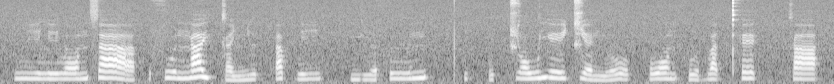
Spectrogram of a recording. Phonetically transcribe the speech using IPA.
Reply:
ʋ iː˧ l i˧ l ɔː˧˥ n s aː˥˨ | f u˧ ə̯ ŋ aː˥˨ j k a˩ ɲ ɯː˧ t̚ ʔ a˥˨ p̚ l iː˧˥ p̚ | j i˩˧ ə̯ h ɯː˧˥ n | pʰ i˧˩ k̚ ʔ u˧ t̚ t͡ɕ ɔː˧˥ w j eː˧˥ t͡ɕ ɛː˩ ŋ l o˥˨ | ʋ ɔː˧ n h u˩˧ ə̯ b aː˧ t̚ pʰ ɛː˥˨ k̚ | k a˧

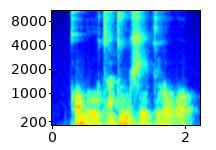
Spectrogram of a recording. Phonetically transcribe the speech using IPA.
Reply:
kʰ ɔ˦ w oː˨ t͡s ã˨ t uː˦ ʃ eː˨ k ɪ˨ l ɔ˨ β ɔ˨

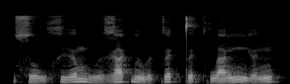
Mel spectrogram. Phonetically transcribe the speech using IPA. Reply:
s o̤˨˩ w x ɨ˨˦ ə̯ m ṳ˨˩ ə̯ ɣ a˦˥ k̚ l u˧˩ ə̯ k ə˦˥ t̚ t̪ ə˨˩ t̚ k w a˨˦ ŋ ɲ ə˨˦ n

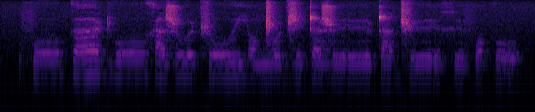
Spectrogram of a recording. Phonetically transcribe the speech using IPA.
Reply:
f oː k ɐː ɖʱ oː x a ʐ ʊː ʈ͡ʂ oː j ɔ ŋ͡ǁ o ɖ͡ʐ i ʈ ɐ ʐ ʏː ɾ ʏː ʈ a ɖ͡ʐ ʏː ɾ ʏ x ʏ f ɔ k o

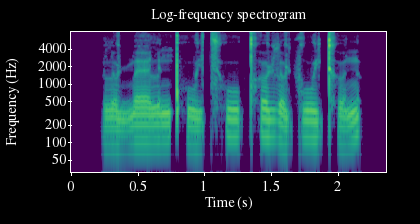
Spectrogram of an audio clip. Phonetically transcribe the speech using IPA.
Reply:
l ɵ˨˩ ɥ m ɛː˨ l ɪ˨˧ ŋ pʰ uː˨˩ j t͡sʰ uː˧ kʰ ɵ˧ ɥ l ɵ˨˩ ɥ k uː˧ j kʰ ɵ˨˥ n

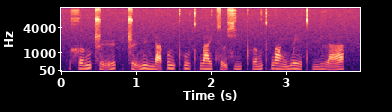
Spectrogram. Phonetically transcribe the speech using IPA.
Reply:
x ɤ˧˥ ŋ ʈ͡ʂ ɻ̩˨˩˦ | ʈ͡ʂ ɻ̩˨˩ n̪ y˥˩ n̪ j ä̰˨˩ p ʊ˥˧ ŋ pʰ u˥˩ t̪ʰ w a˥ ɪ̯ t͡s ɹ̩˨˩ ɕ i˧˥ pʰ ɤ˧˥ ŋ t̪ʰ w ɑ˥˧ ŋ m w e˥˩ ɪ̯ t̪ʰ y˧˥ l ä˧˥

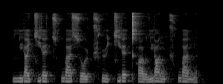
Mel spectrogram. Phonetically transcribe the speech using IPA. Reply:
l j ä˦ t͡ɕ j ɛ˦ t͡sʰ w ä˦ s o˨˦ ʊ̯ ʈ͡ʂʰ ɻ̩˥˨ t͡ɕ j ɛ˦ kʰ ɑ˨ ʊ̯ l j ɑ˥˨ ŋ ʈ͡ʂʰ w a˥˨ n

